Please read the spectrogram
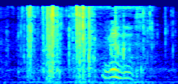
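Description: Candy wrappers rustling with a few light clicks as a child's hand rummages through a cloth bag full of wrapped candy.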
